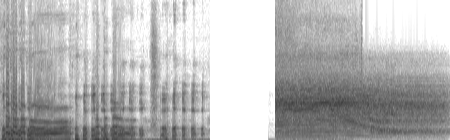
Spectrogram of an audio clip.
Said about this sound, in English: No, don't all fire up your chainsaws at once.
